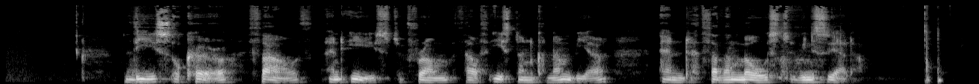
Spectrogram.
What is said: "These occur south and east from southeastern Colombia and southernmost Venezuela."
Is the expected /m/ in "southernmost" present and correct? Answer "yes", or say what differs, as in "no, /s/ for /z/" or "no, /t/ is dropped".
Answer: yes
